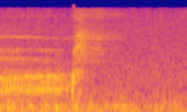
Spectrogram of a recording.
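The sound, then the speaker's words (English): Steady rain hisses over a low, rolling rumble of thunder, with a brief brighter swell midway, the storm continuous and coming in from the sea, with no voices. “Obviously, the storm is coming in from the sea, but for all you know, the person who summoned it could be in the city.”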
